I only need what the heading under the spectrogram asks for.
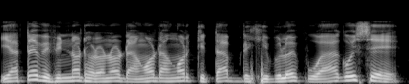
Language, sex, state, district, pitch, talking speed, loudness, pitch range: Assamese, male, Assam, Kamrup Metropolitan, 145 Hz, 130 wpm, -14 LUFS, 135-160 Hz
